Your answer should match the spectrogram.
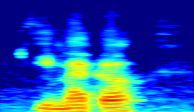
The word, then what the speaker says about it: Emeka: Even Google, wherever you want to go, just type in my full name, which is Emeka. That's E-M-E-K-A.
